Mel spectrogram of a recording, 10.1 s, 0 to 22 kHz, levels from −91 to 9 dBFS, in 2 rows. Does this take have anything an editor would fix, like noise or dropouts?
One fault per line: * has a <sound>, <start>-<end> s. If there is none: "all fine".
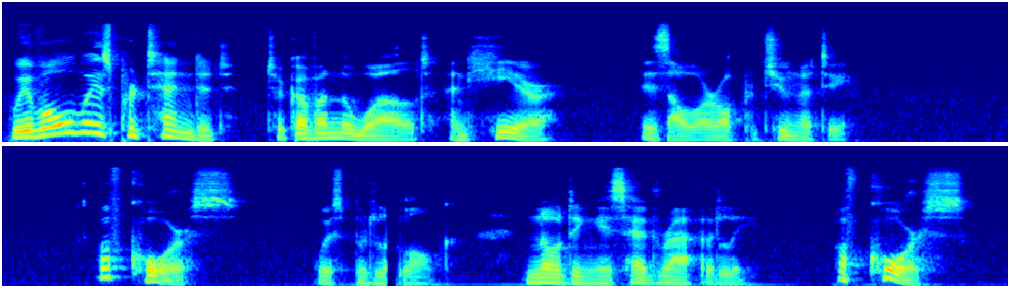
* has a dropout, 6.9-7.0 s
